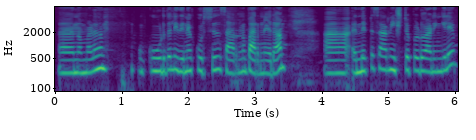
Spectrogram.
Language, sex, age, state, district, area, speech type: Malayalam, female, 18-30, Kerala, Wayanad, rural, spontaneous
